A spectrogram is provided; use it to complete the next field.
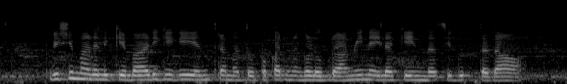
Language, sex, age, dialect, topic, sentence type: Kannada, female, 56-60, Coastal/Dakshin, agriculture, question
